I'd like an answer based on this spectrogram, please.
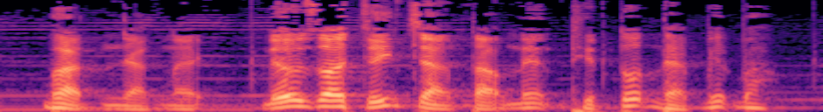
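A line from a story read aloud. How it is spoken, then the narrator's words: Sobbing tearful murmur. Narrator (Vietnamese): Thôi Linh Chi lại nức nở, nước mắt tuôn trào như mưa, lẩm bẩm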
